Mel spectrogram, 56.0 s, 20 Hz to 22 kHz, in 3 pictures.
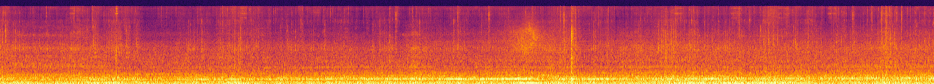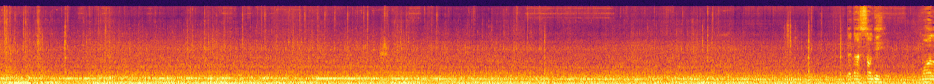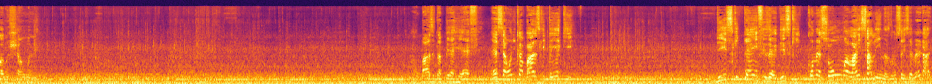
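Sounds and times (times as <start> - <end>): truck engine and tyre rumble: 0.0 - 56.0.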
